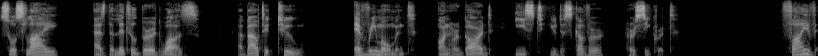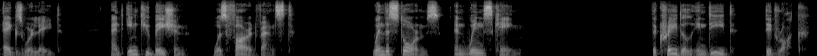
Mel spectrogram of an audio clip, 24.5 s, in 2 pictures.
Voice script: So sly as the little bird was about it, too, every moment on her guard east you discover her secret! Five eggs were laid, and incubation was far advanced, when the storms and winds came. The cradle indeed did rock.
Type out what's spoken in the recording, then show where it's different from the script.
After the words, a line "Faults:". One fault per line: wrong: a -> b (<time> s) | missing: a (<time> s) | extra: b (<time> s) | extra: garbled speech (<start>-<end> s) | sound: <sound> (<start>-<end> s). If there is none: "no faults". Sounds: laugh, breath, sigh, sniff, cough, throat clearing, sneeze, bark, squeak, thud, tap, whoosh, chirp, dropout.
So sly as the little bird was about it, too, every moment on her guard east you discover her secret! Five eggs were laid, and incubation was far advanced, when the storms and winds came. The cradle indeed did rock.
Faults:
no faults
